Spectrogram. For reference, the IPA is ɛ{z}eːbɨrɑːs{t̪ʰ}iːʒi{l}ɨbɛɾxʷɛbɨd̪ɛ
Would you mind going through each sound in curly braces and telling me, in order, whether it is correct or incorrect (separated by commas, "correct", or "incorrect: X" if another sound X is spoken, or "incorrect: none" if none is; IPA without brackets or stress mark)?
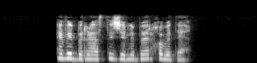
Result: incorrect: v, incorrect: t̪, correct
